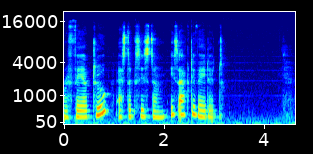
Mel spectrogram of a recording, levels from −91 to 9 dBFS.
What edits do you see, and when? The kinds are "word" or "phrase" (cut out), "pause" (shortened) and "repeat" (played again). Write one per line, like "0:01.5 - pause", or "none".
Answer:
0:01.0 - pause
0:01.4 - word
